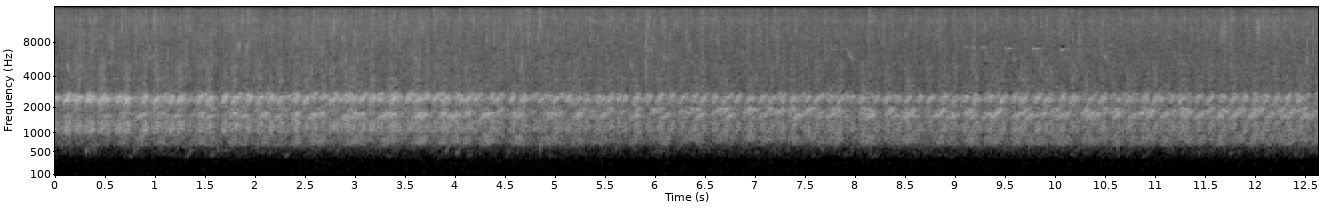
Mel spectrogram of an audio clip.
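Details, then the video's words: Frogs by a river calling in a dense, unbroken chorus: overlapping rapid croaks blend into a steady mid-pitched trill that holds level for the whole stretch, with no other clear sounds. "Frog Sounds | Soothing sounds of river and frogs"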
